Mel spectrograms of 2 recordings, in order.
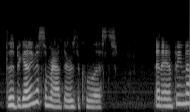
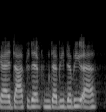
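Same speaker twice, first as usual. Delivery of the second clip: ordinary delivery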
